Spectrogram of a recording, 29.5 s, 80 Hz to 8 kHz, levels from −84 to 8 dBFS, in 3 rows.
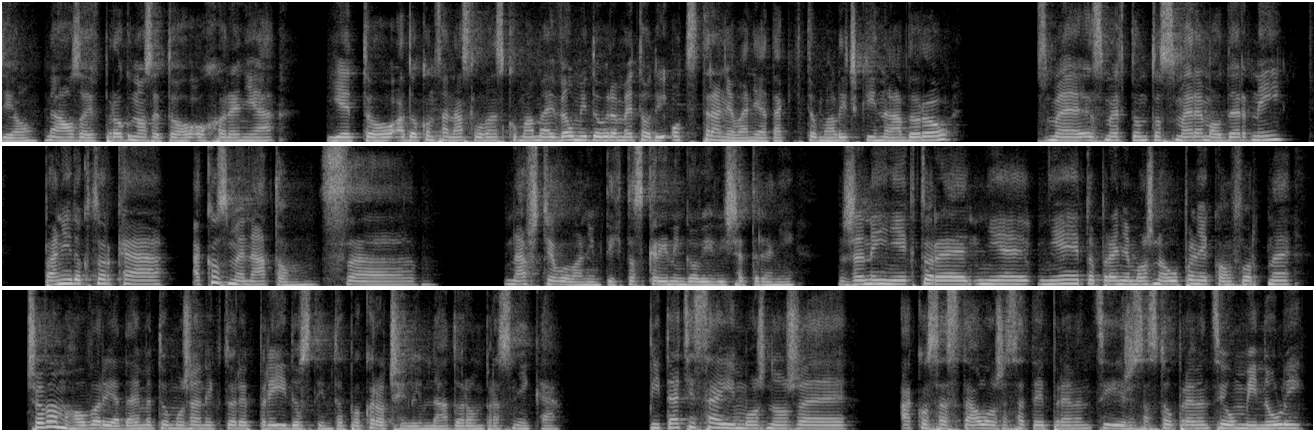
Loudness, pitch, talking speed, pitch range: -24 LUFS, 195 Hz, 160 wpm, 180-210 Hz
